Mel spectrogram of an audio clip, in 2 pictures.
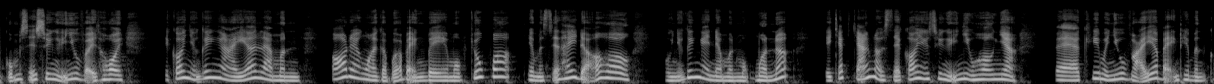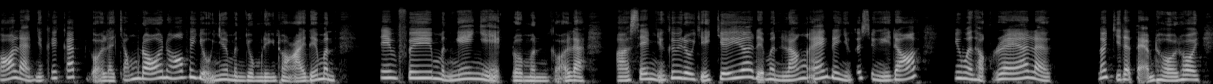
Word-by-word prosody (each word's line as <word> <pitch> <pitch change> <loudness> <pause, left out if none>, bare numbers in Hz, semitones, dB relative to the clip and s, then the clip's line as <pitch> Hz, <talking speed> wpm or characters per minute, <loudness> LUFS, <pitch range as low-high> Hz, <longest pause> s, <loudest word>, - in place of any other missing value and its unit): cũng 230 - -3
sẽ 230 - -1
suy 250 +2 0
nghĩ 205 -6 0
như 255 +1 0
vậy 180 - +1
thôi. 220 +1 +2 0.4
Thì 210 - -12
có 265 - -1
những 295 -5 +1
cái 310 +2 +1
ngày 210 - +1
á, 265 +7 +2
là 260 -7 +1
mình 185 -2 0 0.3
có 255 +8 +2
ra 325 -4 +2
ngoài 225 -7 0
gặp 170 -2 -2
gỡ 165 - +1
bạn 170 +1 0
bè 180 -1 +2
một 175 0 -2
chút 330 +3 0
á, 355 -1 +2 0.2
thì 200 - 0
mình 180 -1 +1
sẽ 185 - -2
thấy 300 +6 +2
đỡ 290 - +1
hơn. 285 -5 +3 0.4
Còn 180 -1 -2
những 180 - -1
cái 325 - +2
ngày 320 -8 +1
nào 185 -3 0
mình 175 -1 +1
một 170 +2 -3
mình 185 0 +2
á, 305 +7 +3 0.4
thì 180 - -1
chắc 295 - -4
chắn 325 - +2
là 225 - +1
sẽ 195 -1 -2
có 230 - -2
những 265 -1 +1
suy 255 - -3
nghĩ 200 - +1
nhiều 240 -3 +1
hơn 230 +1 +1
nha. 220 -5 +2 0.4
Và 195 -2 +2
khi 275 +7 -4
mà 235 - 0
như 230 +6 0
vậy 205 -2 0
á, 270 - +2
bạn, 190 - -2
thì 215 +2 -3
mình 180 -2 -3
có 215 +7 +1
làm 245 -10 0
những 175 +1 -3
cái 295 - -4
cách, 330 +2 -3
gọi - - -3
là, 170 - 0
chống 200 +10 -2
đối 265 +3 +3
nó. 295 -1 +2
Ví 335 - +3
dụ 290 -4 0
như 215 - 0
là - - +1
mình 185 -3 0
dùng 175 -1 0
điện 170 0 0
thoại 170 -3 +1
để 190 +4 +1
mình 245 -3 +1 0.5
xem 305 -1 +2
phim, 295 -1 +2
mình 200 -4 0
nghe 250 +4 +2
nhạc, 245 -5 +1
rồi 180 -1 +1
mình, 170 -1 0
gọi 170 +1 -2
là, 185 -2 +2 0.3
à, 180 +1 +1
xem 245 +4 +1
những 210 - -1
cái 300 - 0
video 270 -3 +3
giải 195 -4 0
trí 255 +6 +1
á, 335 0 +3
để - - +2
mình 240 -3 0
lấn 205 +9 +1
át 295 +3 +2
đi 295 -5 +2
những 200 -5 -2
cái 290 - -6
suy 270 -6 -6
nghĩ 190 -1 0
đó. 220 +10 +2 0.4
Nhưng 290 - +1
mà 255 -3 +2
thật 195 -4 -1
ra 255 +1 +3
á 295 - +3
là 260 - +1 0.5
nó 325 - +3
chỉ 215 - -4
là 230 - +2
tạm 180 - -1
thời 185 -4 +2
thôi, 220 +1 +2
230 Hz, 295 wpm, -22 LUFS, 185-275 Hz, 0.5 s, hơn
